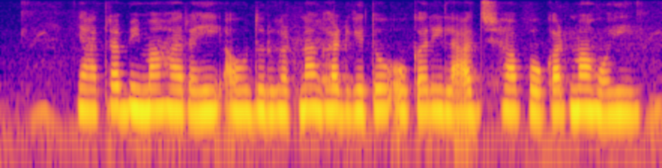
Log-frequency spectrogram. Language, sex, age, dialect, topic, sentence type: Chhattisgarhi, female, 18-24, Central, banking, statement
